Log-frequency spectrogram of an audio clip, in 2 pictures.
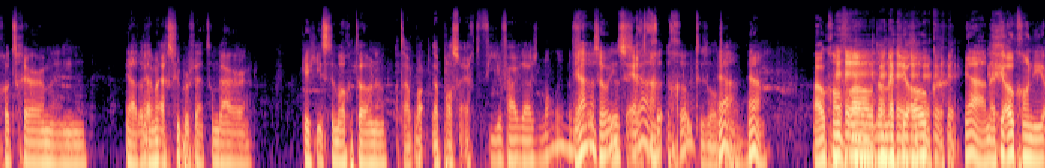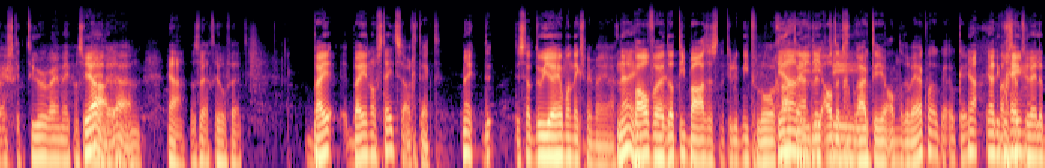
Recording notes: Recorded live at the International Film Festival Rotterdam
